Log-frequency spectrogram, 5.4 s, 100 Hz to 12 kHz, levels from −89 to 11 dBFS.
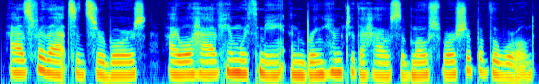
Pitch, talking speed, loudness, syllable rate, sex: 185 Hz, 265 wpm, -19 LUFS, 5.3 syllables/s, female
